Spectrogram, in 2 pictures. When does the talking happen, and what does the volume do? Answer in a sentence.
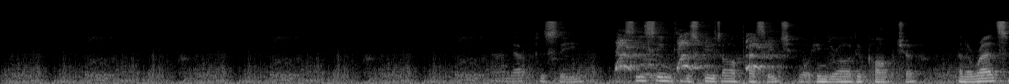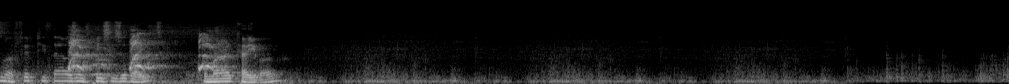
You can hear the talking from 4.9 to 12.9 s, getting louder.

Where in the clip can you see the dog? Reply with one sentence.
The dog can be heard from 6.2 to 7.8 s and from 10.8 to 12.5 s.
